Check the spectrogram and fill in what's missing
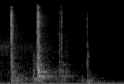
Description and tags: A door opening in wet
wet-door, door, door-open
